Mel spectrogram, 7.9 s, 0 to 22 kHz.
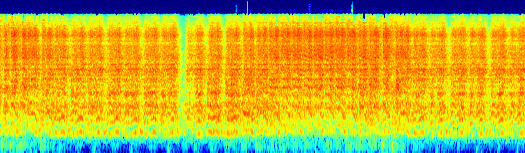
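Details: Onan B43 twin after new rings, battery charged overnight, fuel fed from a hand-held jug: steady starter churning at about three and a half turns a second with no firing. Owner suspects juggling the jug, choke and throttle is half the problem.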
